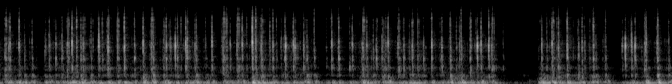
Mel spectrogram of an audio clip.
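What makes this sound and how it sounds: Fingertips of both hands type fast on a 60% mechanical keyboard with plastic keycaps on tactile Holy Panda switches, set in a solid bamboo wooden case with RGB lighting and resting on a wrist rest. A dense stream of crisp, bright clacks rides over a low, thocky body, with a brief pause near the five-second mark before the typing resumes.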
